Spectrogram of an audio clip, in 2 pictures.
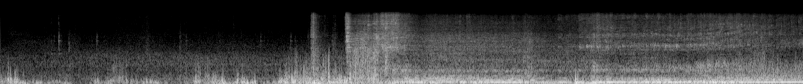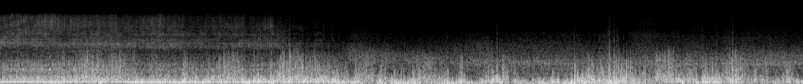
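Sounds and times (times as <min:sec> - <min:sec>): car engine starting and running: 0:03.1 - 0:11.5.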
